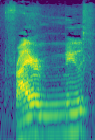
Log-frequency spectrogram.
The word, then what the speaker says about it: Freiermuth: Yeah, and going back to that Steelers offense, I think the second-round pick out of Penn State, Pat Freiermuth? – Yeah.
